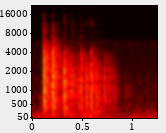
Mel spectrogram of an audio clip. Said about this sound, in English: dice kept falling off the table and going into weird places on the twos and fives, and now we've finally got one and it's a seven.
